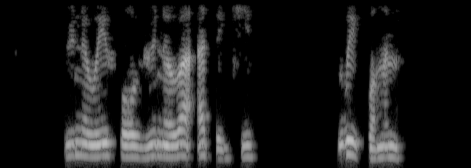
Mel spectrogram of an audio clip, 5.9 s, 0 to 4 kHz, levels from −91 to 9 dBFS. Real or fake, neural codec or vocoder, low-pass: real; none; 3.6 kHz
